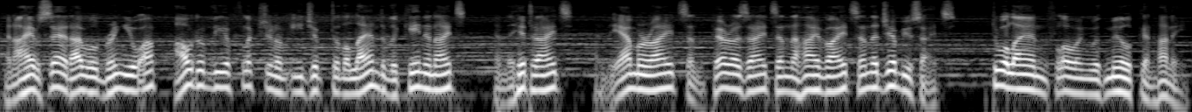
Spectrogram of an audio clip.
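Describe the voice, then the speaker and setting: An actor playing a solemn, commanding God in a dramatized scripture reading, with measured, authoritative delivery. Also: male voice, medium pitch, animated, natural voice. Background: faint music.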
